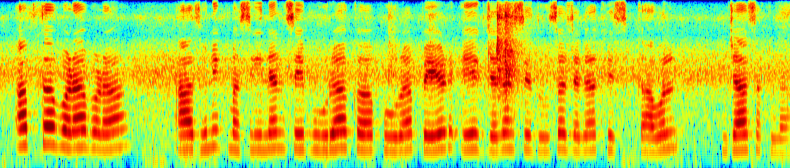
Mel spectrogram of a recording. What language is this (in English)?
Bhojpuri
